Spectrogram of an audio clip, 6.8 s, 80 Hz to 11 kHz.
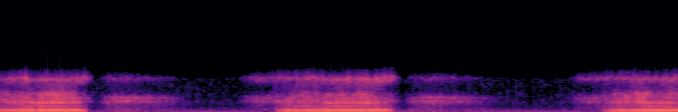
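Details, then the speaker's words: Loud, rattling snores from a sleeping man on each in-breath, about 20 breaths a minute, with quieter out-breaths between: snoring. "Hey, you're snoring. Yep. Oh no."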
